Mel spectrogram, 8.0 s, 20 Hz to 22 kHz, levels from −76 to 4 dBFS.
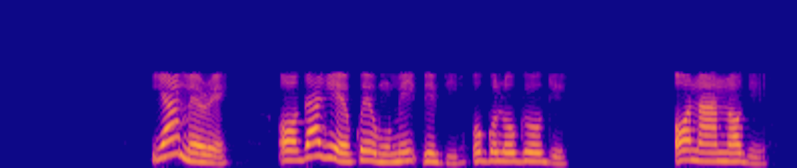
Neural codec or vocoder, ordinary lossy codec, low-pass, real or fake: none; none; 3.6 kHz; real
